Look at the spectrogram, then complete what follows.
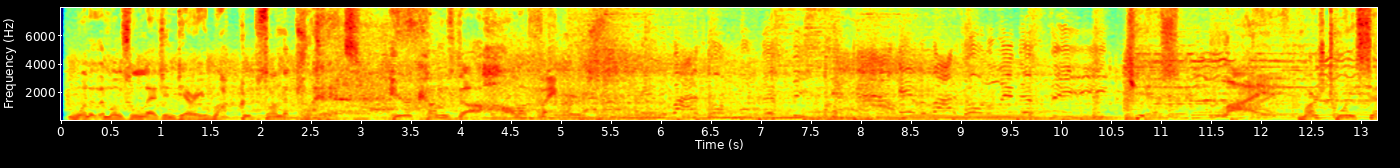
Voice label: Concert Promo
